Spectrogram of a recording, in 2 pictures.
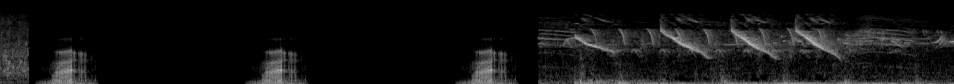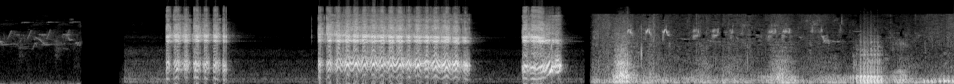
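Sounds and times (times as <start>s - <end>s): sheep bleating: 11.2s - 11.9s, 12.7s - 15.2s.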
